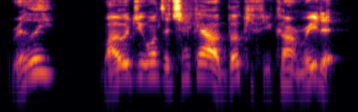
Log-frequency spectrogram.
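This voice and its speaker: A man voicing a cheerful, naive young male baby dragon helper in a high, strained voice. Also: animated, fast, darkish tone, husky. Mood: puzzled. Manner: eager, naive.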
